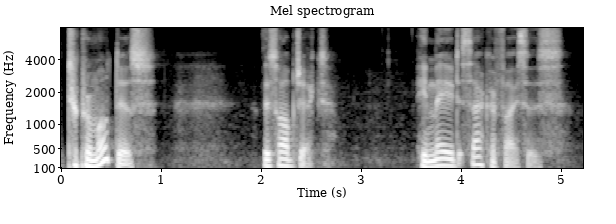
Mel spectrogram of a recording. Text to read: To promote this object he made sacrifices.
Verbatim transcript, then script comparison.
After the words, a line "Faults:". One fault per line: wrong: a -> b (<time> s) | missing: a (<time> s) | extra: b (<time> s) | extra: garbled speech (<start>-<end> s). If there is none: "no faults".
To promote this this object he made sacrifices.
Faults:
extra: this (2.0 s)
